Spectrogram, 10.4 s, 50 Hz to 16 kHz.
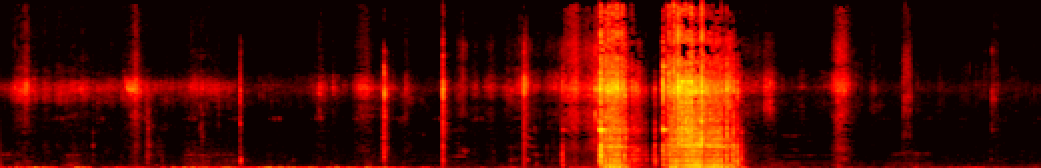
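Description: Stihl MS311 59cc two-stroke chainsaw's starter cord pulled twice in quick succession, about six and seven seconds in, the engine turning over without catching. Before the pulls, a few light clicks and handling sounds.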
